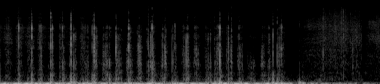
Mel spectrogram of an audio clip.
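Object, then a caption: Cardboard scratch-off puzzle with coated surface. A stylus scratches the black coating off a flat cardboard scratch-off jigsaw puzzle in quick, uneven strokes. Each stroke is a short, dry, rasping scrape with a bright edge and a dull low thump beneath. The scratching runs steadily, then turns softer and thinner in the last second.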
